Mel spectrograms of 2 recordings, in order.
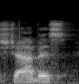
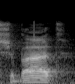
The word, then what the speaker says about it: Shabbat: Hebrew is pronounced slightly differently, like the last letter of Shabbat for Ashkenazim is Shabbos, and for Sephardim it's Shabbat.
